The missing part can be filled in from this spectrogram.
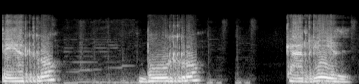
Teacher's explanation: Cuando es doble, R también es fuerte y vibrante.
